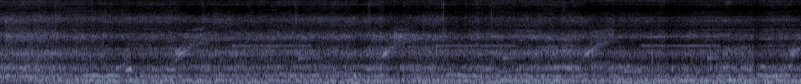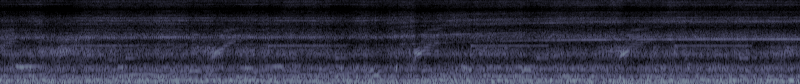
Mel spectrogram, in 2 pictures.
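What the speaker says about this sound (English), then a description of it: "The ash cloud has blasted the cockpit window. We're landing blind." An airliner lands blind after an ash cloud blasts its cockpit window in a natural disaster movie, with a loud, continuous engine roar and rushing air throughout.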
